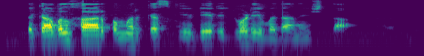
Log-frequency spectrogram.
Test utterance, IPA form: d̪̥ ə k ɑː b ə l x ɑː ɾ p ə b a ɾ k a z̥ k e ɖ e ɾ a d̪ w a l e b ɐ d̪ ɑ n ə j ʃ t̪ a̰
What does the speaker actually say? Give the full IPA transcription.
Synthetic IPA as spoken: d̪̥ ə k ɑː b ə l x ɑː ɾ p ə m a ɾ k a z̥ k e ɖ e ɾ e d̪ w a ɽ e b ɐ d̪ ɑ n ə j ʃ t̪ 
